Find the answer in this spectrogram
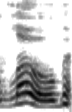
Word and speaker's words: Loeb: So Loeb, and Loeb is spelled Loeb, and I'm pretty sure I'm saying that correctly. I did look up a video.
